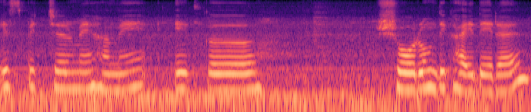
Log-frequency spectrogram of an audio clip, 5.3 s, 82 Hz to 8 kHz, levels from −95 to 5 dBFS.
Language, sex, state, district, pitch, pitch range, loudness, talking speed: Hindi, female, Uttar Pradesh, Varanasi, 200 Hz, 150-210 Hz, -16 LUFS, 125 wpm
